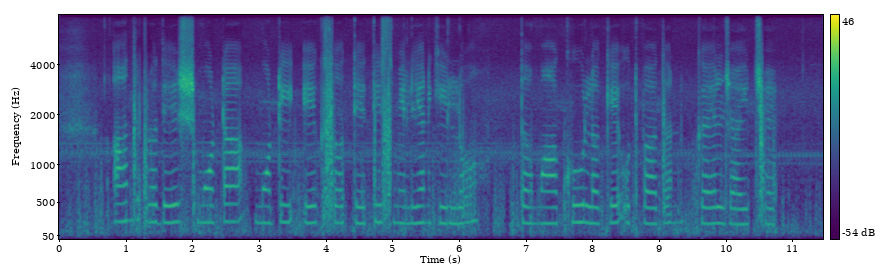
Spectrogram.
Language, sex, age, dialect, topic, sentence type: Magahi, female, 25-30, Western, agriculture, statement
